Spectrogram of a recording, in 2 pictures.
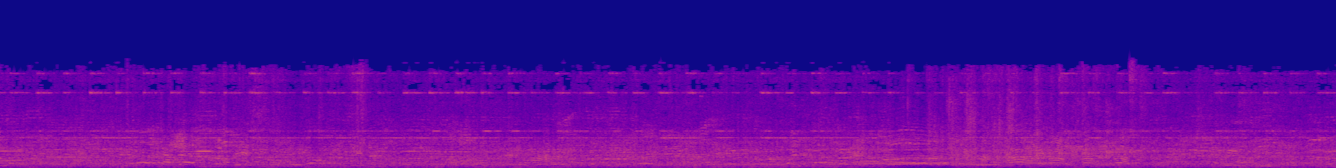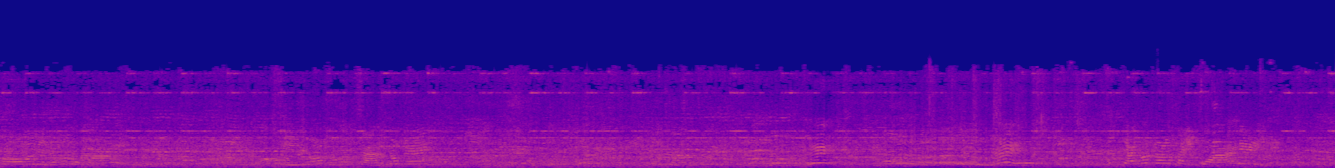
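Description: A large crowd cheers and shouts loudly in a big arena.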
